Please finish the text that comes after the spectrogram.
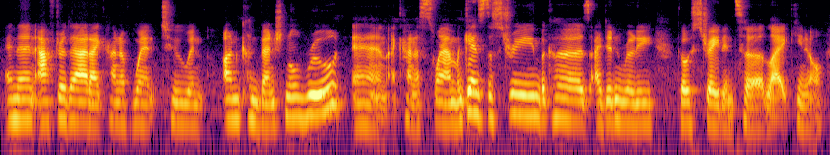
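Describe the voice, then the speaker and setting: A young woman from Singapore in her twenties talks casually as an interview guest. Her voice sits somewhat low, and her sentences wander, full of "like" and "you know". She is recorded outdoors by a pool. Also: a little fast, few pauses, fairly bright tone. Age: 20s. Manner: chatty, says "like" and "you know" often.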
